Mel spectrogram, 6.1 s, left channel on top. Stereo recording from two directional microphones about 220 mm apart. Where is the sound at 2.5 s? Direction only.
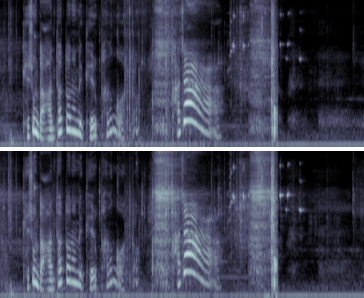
50° right (ahead or behind).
